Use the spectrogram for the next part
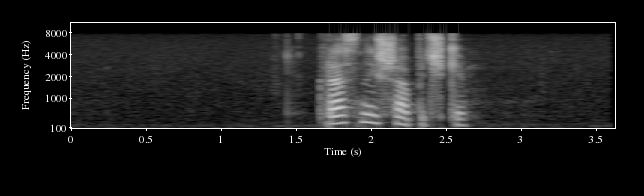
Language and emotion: Russian, neutral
